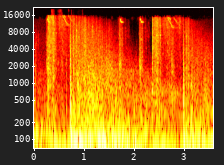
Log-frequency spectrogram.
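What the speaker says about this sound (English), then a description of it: "Flak gun is pretty good for clearing mines. It has a explosion radius" Flak gun bursts from a spacecraft in the Everspace 2 space shooter blow up mines, a few sharp cracking explosions over a low rumbling background at moderate volume.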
